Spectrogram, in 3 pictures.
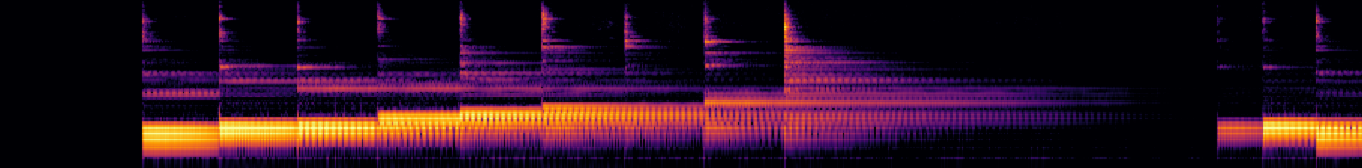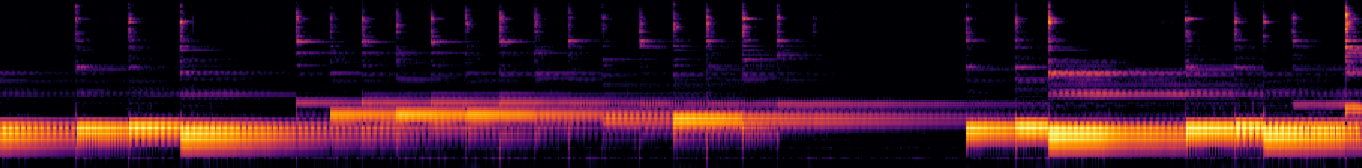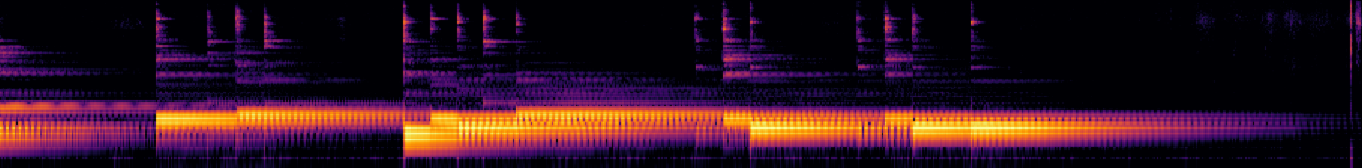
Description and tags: A recording of my Hapi drum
